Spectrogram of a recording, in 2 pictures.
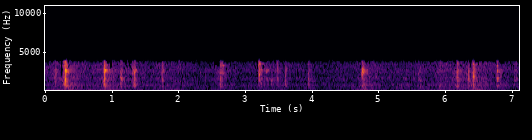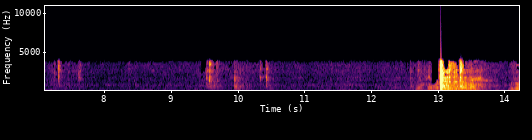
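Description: Ratchet clicking in scattered strokes as a 9/16 in (14 mm) bolt on the A/C compressor bracket is undone, with a louder clatter about a second before the end.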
